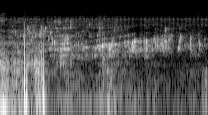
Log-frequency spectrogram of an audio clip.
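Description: Water poured into a container of eggs resting in quicklime, starting with a few splashy glugs and then settling into a soft, steady trickle and drip, close by and moderately quiet with no talk.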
